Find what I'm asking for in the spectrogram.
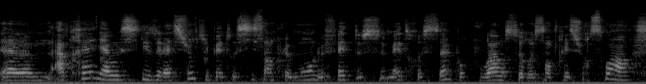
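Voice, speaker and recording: Over noticeable background noise and audible room echo, a woman talks at a moderate pace with hardly any pauses. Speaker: tarot reader. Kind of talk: tarot reading monologue. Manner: soft-spoken today, usually loud; hesitant, many fillers.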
